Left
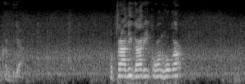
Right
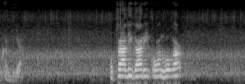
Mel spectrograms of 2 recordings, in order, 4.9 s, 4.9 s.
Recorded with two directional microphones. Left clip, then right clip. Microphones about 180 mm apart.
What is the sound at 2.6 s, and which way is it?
Speech, 20° left (ahead or behind).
